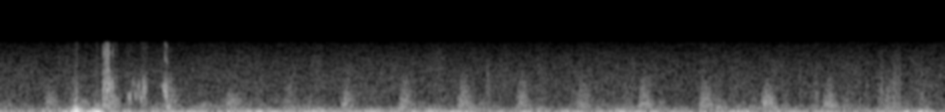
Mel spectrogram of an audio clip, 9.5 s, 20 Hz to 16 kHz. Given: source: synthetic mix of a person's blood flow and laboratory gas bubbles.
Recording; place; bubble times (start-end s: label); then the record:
Doppler ultrasound of blood flow; subclavian vein
1.03-1.18 s: bubbles
1.26-1.49 s: bubbles
1.61-1.72 s: bubbles
From the record:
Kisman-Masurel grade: 221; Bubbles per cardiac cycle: several, 3 to 8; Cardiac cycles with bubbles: 10 to 50%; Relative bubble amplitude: barely perceptible (0.100 to 0.250); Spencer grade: 2 (many but less than half of the cardiac periods contain bubble signals, singularly or in groups); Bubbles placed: anywhere in the cardiac cycle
